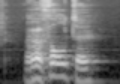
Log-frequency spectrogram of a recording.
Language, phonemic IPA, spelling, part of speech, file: Dutch, /reˈvɔltə/, revolte, noun, Nl-revolte.ogg
- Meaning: revolt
